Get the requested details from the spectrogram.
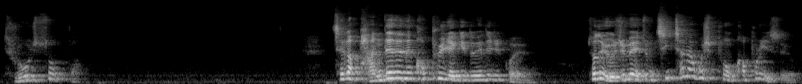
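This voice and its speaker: A man preaches in a small church, his very high voice swinging up and down as he jokes and questions the congregation. The room around him rings with a roomy echo. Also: quick pace. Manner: animated, jokey storytelling with questions to the congregation. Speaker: evangelist pastor. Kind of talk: sermon.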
